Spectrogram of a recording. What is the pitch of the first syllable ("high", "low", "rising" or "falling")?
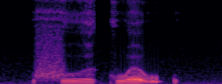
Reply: low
